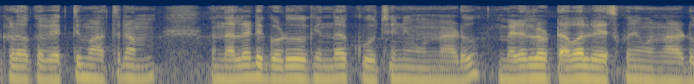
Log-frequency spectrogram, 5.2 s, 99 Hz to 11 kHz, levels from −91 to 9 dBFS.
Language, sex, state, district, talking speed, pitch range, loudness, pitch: Telugu, male, Telangana, Adilabad, 150 wpm, 125-140 Hz, -18 LUFS, 135 Hz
